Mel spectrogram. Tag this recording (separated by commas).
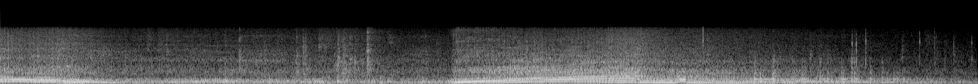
Vehicle, Truck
